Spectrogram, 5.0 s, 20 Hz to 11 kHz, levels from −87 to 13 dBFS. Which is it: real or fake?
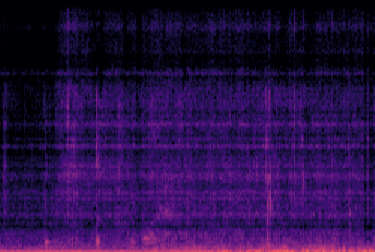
fake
